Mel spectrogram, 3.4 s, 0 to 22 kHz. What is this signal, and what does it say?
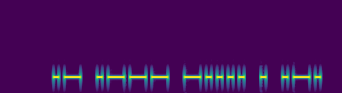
Morse code, heard as a keyed tone, about 22 wpm, 700 Hz. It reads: AJ6ER
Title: USA Call Signs - 5 Characters - Repeated 3x - 22wpm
